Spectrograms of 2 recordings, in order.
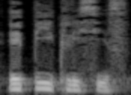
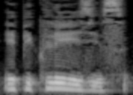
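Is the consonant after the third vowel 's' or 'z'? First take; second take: s; z. First: The consonant after the third vowel is 's'. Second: The consonant after the third vowel is 'z'. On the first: This is the original Greek form. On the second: This is the Latinized form.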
